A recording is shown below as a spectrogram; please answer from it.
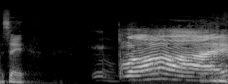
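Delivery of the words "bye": tearful goodbye. Acted. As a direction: voice breaking into a cry. Player says goodbye in character.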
